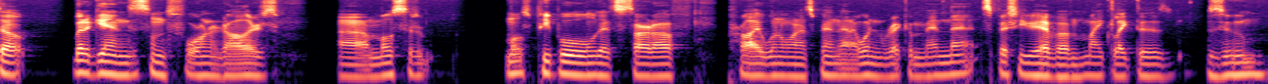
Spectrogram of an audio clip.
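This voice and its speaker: A man speaks in a flat monotone with a dark, mellow tone and fairly low pitch. The recording is very clean, with a silent background. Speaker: tech reviewer, streamer. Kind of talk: product review on live stream. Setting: live stream. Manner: casual, conversational.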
